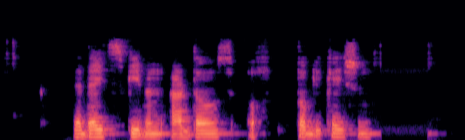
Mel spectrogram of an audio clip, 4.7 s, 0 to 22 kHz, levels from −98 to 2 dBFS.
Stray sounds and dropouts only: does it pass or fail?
pass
